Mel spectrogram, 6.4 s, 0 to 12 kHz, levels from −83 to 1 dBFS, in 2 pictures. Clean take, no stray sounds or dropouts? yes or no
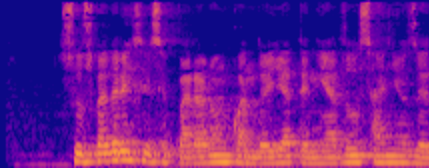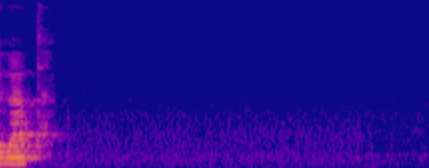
yes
